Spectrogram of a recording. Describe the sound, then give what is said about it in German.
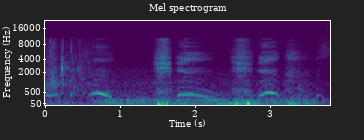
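A sharp gasp for air bursts out amid splashing water as a man surfaces after diving while fishing, followed by a few more breathy gasps and watery sloshes, fairly loud. “Er taucht auf.”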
